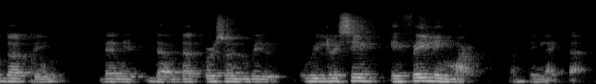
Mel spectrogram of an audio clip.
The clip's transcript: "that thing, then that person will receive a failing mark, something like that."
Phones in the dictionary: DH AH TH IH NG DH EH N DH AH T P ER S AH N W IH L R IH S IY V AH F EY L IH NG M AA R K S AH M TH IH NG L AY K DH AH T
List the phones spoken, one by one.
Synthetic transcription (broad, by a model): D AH T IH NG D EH N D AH T P ER S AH N W IH L R IH S IY V AH F EY L IH NG M AA R K S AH M T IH NG L AY K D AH T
